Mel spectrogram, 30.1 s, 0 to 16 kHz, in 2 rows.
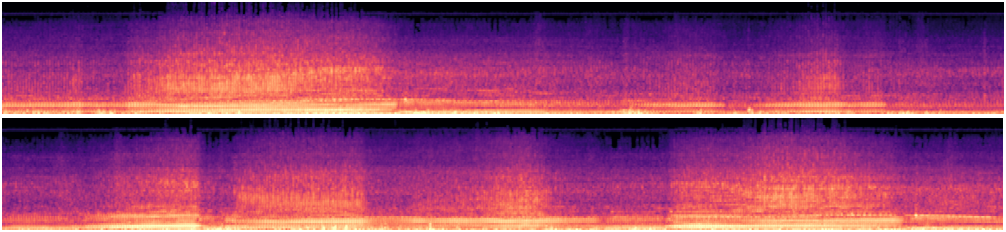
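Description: Honda NC750X parallel-twin engine and exhaust under way. The pitch climbs repeatedly under acceleration and drops back at each shift or roll-off, with wind rush swelling in the louder stretches.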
